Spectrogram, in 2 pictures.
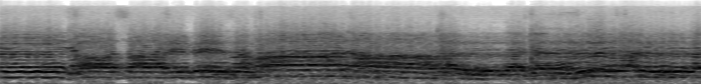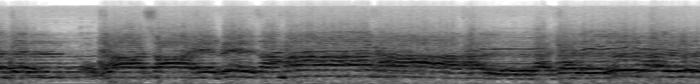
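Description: Voices chanting an Urdu devotional poem addressed to the Imam of the Age in a slow melodic line that rises and falls, held without breaks.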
